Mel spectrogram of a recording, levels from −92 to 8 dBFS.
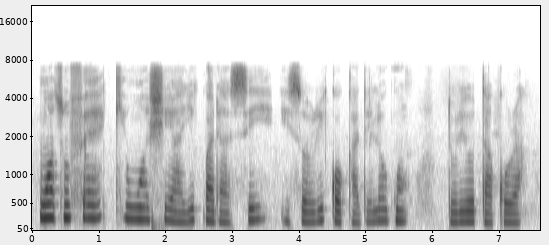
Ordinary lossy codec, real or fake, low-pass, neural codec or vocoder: none; real; 7.2 kHz; none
